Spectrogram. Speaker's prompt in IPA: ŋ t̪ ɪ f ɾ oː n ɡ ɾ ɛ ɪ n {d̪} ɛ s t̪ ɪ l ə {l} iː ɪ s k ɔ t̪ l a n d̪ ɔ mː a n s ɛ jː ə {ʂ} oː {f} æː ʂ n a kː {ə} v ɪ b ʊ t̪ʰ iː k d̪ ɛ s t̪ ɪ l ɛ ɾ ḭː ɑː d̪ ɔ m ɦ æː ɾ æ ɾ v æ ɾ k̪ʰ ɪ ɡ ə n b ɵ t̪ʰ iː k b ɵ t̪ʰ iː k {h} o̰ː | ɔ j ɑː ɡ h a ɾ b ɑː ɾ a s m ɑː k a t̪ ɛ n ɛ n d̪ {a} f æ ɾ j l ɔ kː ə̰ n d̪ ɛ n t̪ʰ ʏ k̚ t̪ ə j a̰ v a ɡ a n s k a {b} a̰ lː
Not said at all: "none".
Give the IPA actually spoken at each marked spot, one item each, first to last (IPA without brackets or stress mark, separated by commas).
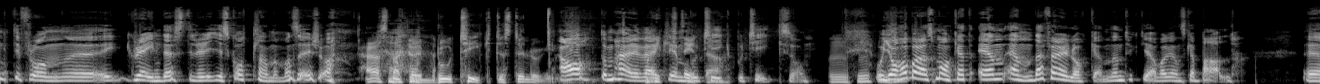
d̪, ɾ, ʂ, h, a, s, a, b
